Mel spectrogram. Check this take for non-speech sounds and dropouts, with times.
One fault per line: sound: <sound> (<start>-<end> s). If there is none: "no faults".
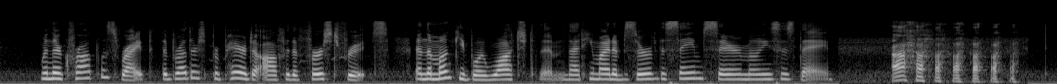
sound: laugh (8.9-10.2 s)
